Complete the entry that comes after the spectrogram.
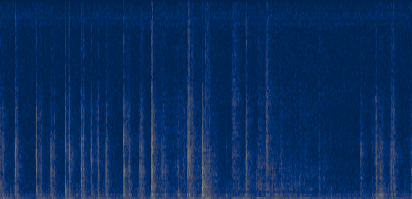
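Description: A black plastic computer keyboard is held upright while fingertips type on its keys. About twenty quick, bright plastic clicks and taps follow one another unevenly, each dying away almost at once, with the typing growing softer and sparser toward the end.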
